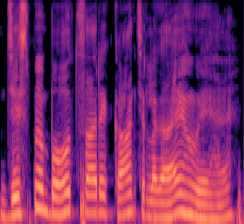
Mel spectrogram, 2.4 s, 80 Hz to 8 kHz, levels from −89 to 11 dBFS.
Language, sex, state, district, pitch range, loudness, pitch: Hindi, male, Jharkhand, Ranchi, 150-190 Hz, -14 LUFS, 175 Hz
